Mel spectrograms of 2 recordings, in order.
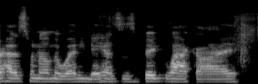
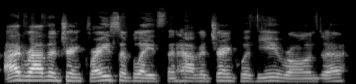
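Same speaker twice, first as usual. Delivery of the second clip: a light, louder Australian accent put on for a soap line; jokey Australian accent; 6 dB louder than usual. Joking with a friend, quoting a soap in a light Australian accent. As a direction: ham up a soap opera insult in an Australian accent. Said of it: "the accent is trying to come through 'cause I jokingly did".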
